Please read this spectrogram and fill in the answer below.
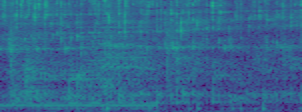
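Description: Vinegar running from the tap of a stainless-steel tank into a small glass bottle: a faint trickle of filling, with a low steady hum that stops a little over a second in.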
